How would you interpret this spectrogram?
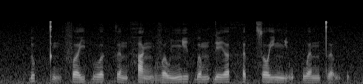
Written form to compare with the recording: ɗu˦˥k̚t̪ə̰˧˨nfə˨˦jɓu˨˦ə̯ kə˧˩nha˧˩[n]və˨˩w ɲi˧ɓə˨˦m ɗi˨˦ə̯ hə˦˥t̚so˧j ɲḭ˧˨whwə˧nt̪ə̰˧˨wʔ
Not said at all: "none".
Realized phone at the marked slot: ŋ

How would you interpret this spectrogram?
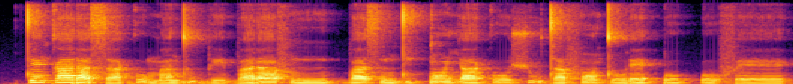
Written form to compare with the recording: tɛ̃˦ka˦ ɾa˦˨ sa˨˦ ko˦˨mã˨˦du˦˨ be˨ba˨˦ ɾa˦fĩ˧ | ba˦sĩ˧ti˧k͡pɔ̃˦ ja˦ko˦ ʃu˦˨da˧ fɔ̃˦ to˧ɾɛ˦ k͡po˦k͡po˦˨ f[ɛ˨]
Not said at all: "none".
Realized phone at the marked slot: ɛ˨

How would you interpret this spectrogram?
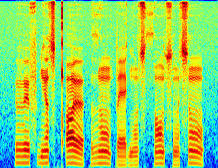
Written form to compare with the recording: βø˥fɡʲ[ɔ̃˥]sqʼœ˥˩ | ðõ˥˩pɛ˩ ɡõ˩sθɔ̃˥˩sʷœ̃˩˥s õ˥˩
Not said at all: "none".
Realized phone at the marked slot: ɔ̃˥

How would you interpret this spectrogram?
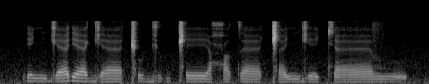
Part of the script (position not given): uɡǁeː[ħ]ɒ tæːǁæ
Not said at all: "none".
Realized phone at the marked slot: ħ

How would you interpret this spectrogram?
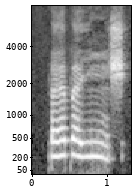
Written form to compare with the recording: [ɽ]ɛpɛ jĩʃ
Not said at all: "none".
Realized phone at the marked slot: ɽ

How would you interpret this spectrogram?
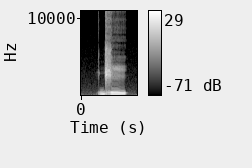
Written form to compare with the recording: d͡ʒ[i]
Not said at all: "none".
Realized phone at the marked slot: i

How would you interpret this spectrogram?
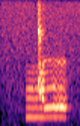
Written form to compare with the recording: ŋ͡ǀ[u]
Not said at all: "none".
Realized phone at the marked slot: ʏ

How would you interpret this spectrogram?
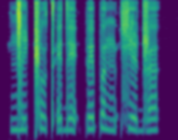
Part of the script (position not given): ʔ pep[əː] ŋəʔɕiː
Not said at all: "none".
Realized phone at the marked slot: əː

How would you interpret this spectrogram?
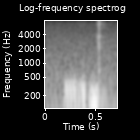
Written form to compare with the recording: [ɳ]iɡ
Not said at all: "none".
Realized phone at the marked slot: ŋ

